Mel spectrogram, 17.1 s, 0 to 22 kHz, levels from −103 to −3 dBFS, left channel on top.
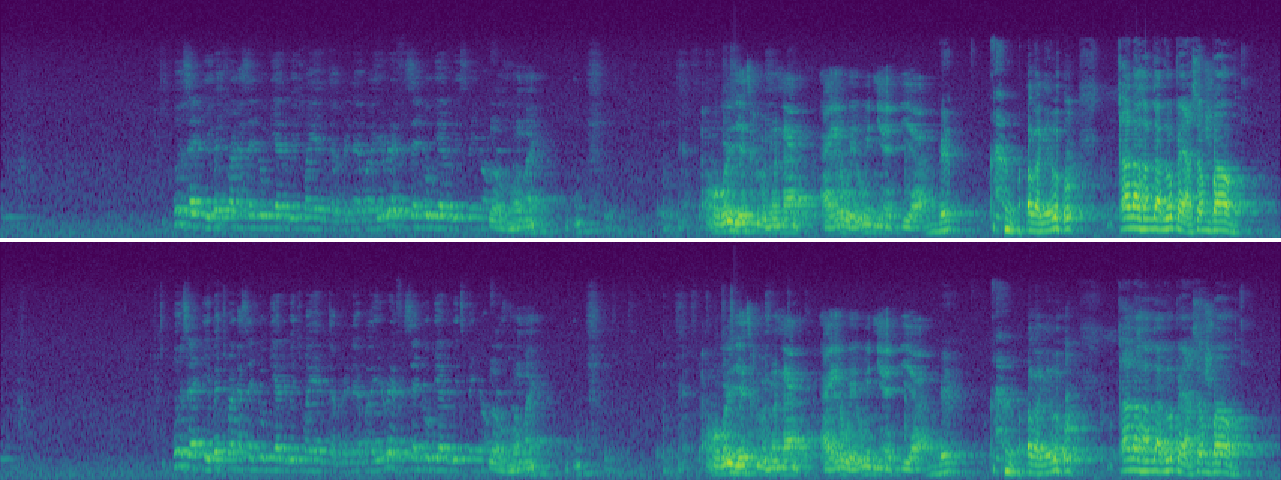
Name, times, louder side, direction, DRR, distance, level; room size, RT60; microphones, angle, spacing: voice 1, 2.3-7.2 7.8-8.2 9.0-9.5 14.2-14.3, left 1 dB, 60° right, -2 dB, 3.6 m, -37 dB
voice 2, 6.5-7.2 7.6-7.8 9.1-12.4, right 1 dB, 5° right, 2 dB, 1.1 m, -29 dB
voice 3, 13.2-14.3 14.9-16.5, left 4 dB, 55° left, 2 dB, 0.5 m, -24 dB
20.0 x 7.1 x 3.2 m, 1.2 s
head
